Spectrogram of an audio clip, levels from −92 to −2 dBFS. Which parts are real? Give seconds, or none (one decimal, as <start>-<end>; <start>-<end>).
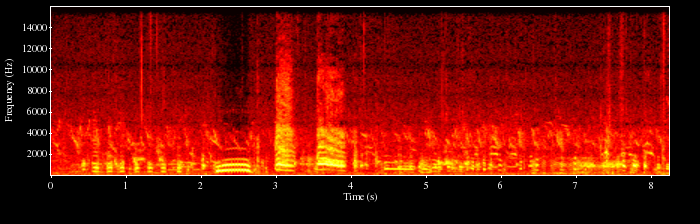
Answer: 0.0-8.2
